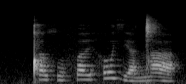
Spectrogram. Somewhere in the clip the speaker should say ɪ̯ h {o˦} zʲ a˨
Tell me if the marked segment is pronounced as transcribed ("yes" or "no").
yes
